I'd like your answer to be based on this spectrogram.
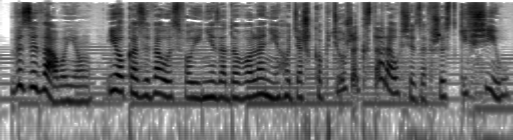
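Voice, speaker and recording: Female storyteller, mid-range pitch, scripted children's tale narration over prominent guitar backing. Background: plucked guitar music.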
